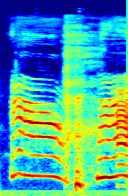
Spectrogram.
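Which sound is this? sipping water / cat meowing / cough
cat meowing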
